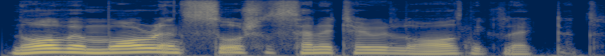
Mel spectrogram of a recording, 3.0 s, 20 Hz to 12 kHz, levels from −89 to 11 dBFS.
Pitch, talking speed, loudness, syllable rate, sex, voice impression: 150 Hz, 160 wpm, -18 LUFS, 5.7 syllables/s, male, masculine, adult-like, slightly weak, muffled, halting, slightly refreshing, friendly, unique, slightly kind, modest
